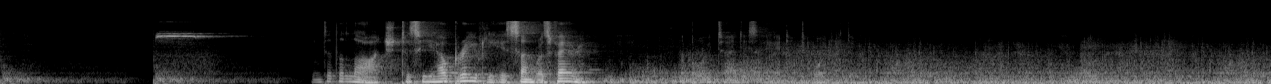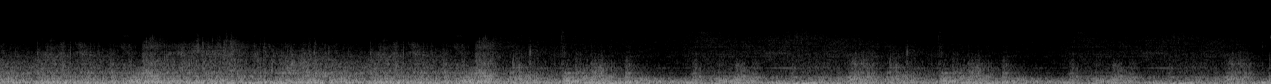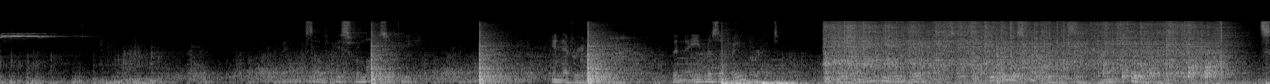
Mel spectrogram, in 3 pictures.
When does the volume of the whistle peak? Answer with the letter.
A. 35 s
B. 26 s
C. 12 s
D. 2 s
D.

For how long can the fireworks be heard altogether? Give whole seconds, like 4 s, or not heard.
12 s.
